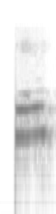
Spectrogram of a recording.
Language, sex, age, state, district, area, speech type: Maithili, female, 18-30, Bihar, Madhubani, rural, conversation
